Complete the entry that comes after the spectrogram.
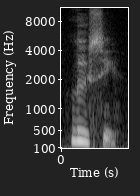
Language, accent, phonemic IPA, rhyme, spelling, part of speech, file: English, General American, /ˈlusi/, -uːsi, Lucy, proper noun / noun, En-us-Lucy.ogg
- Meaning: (proper noun) 1. A female given name from Latin 2. A surname from Old French derived from place names in Normandy based on a male personal name, from Latin Lucius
